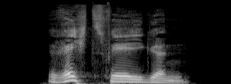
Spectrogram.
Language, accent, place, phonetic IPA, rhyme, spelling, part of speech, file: German, Germany, Berlin, [ˈʁɛçt͡sˌfɛːɪɡn̩], -ɛçt͡sfɛːɪɡn̩, rechtsfähigen, adjective, De-rechtsfähigen.ogg
- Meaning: inflection of rechtsfähig: 1. strong genitive masculine/neuter singular 2. weak/mixed genitive/dative all-gender singular 3. strong/weak/mixed accusative masculine singular 4. strong dative plural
